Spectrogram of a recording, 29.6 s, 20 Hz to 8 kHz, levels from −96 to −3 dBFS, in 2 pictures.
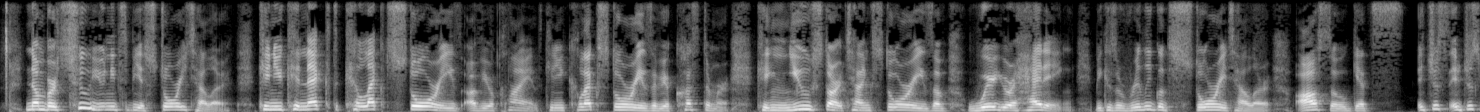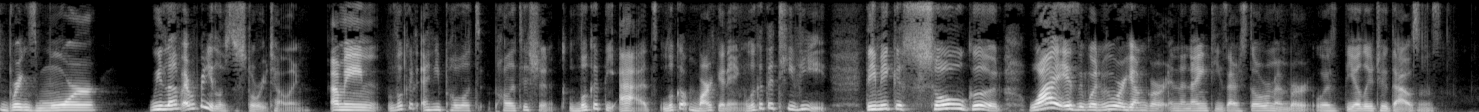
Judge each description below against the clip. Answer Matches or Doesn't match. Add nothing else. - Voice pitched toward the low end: Doesn't match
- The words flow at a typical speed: Matches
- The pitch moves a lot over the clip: Matches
